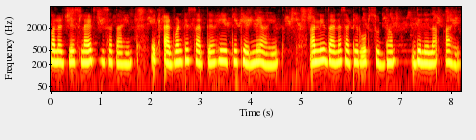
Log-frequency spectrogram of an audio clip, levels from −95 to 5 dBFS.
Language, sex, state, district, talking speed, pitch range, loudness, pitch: Marathi, female, Maharashtra, Sindhudurg, 125 wpm, 225-240 Hz, -17 LUFS, 235 Hz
